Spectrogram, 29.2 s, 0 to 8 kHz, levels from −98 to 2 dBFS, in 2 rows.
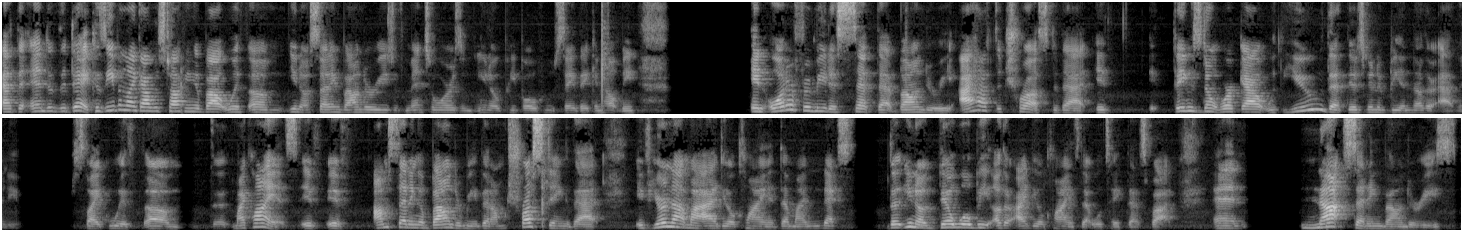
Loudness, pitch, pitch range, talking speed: -30 LUFS, 175 Hz, 155-230 Hz, 210 wpm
